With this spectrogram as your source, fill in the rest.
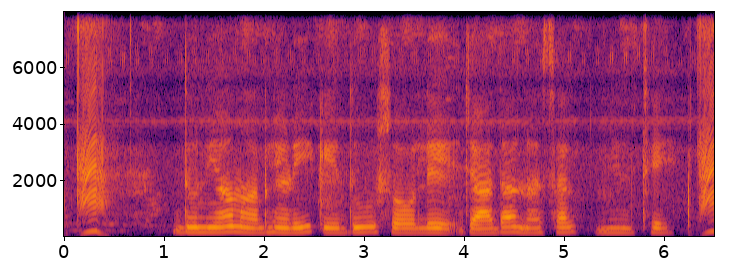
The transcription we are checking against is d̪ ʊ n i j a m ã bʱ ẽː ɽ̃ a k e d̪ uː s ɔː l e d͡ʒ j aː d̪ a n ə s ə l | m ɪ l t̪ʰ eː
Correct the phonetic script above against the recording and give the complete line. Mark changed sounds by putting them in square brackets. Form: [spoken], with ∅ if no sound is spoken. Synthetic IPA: d̪ ʊ n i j a m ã bʱ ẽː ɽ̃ [i] k e d̪ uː s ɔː l e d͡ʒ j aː d̪ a n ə s ə l | m ɪ l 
